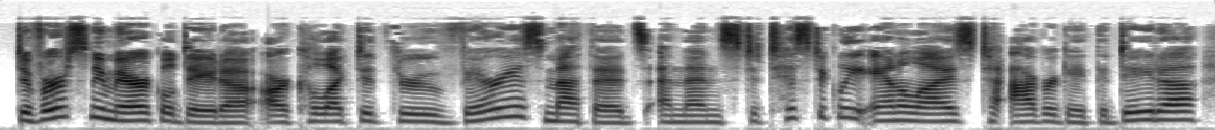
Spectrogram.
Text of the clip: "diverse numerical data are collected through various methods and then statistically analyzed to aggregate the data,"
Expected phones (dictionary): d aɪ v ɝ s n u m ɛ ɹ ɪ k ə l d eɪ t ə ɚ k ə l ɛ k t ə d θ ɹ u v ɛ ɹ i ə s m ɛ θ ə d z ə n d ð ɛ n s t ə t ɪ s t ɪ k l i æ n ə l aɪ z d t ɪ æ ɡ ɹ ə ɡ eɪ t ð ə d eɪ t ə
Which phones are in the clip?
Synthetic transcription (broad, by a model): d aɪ v ɝ s n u m ɛ ɹ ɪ k l d eɪ t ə ɚ k ə l ɛ k t ə d θ ɹ u v ɛ ɹ i ə s m ɛ θ ə d z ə n ð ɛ n s t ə t ɪ s t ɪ k l i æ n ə l aɪ z t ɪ æ ɡ ɹ ə ɡ eɪ t ð ə d eɪ t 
